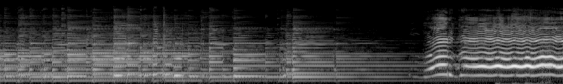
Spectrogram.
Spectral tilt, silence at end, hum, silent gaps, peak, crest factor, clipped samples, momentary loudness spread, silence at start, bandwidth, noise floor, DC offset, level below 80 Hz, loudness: -2 dB/octave; 0 s; none; none; -2 dBFS; 14 dB; under 0.1%; 22 LU; 0 s; 14.5 kHz; -41 dBFS; under 0.1%; -64 dBFS; -15 LUFS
